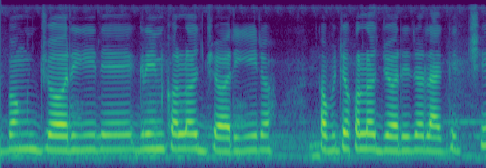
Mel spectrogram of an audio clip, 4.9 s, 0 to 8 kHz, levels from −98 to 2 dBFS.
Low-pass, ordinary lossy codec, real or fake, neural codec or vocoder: 7.2 kHz; none; real; none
